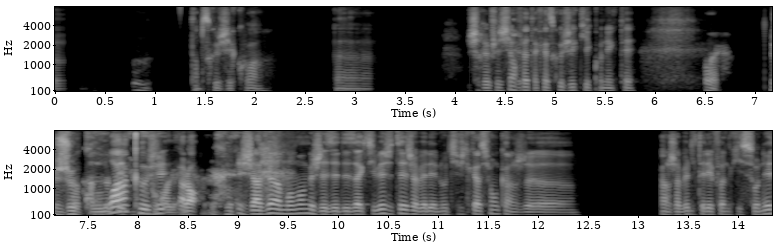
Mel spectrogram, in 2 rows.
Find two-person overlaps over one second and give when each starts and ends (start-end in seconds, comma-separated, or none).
7.2-8.9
